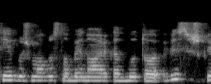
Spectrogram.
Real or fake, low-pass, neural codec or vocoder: real; 7.2 kHz; none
